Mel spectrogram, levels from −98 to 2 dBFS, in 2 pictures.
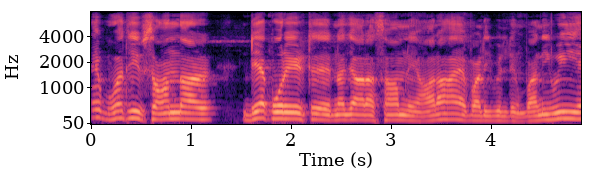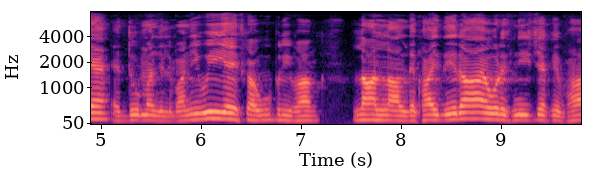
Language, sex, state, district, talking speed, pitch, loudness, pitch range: Hindi, male, Maharashtra, Nagpur, 195 wpm, 140 Hz, -22 LUFS, 130-160 Hz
